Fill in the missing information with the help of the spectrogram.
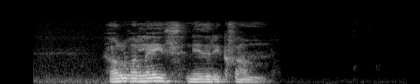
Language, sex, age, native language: Icelandic, male, 50-59, Icelandic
